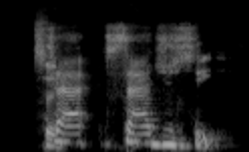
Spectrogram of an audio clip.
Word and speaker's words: Sadducees: Sadducees. – Sadducees. Okay, so that's how you pronounce it.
